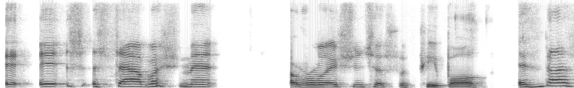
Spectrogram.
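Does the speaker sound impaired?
Yes: cerebral palsy; visible cerebral palsy.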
